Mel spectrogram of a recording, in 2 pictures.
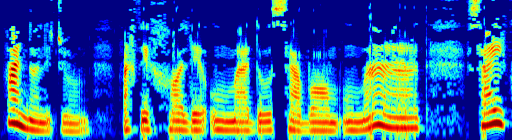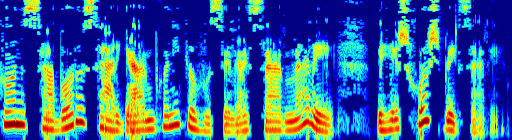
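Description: A man's voice: on the high side, lively intonation, fairly bright tone, husky, exaggerated voice. A man voicing a kind, affectionate elderly grandmother in a children's story, speaking tenderly and coaxingly.

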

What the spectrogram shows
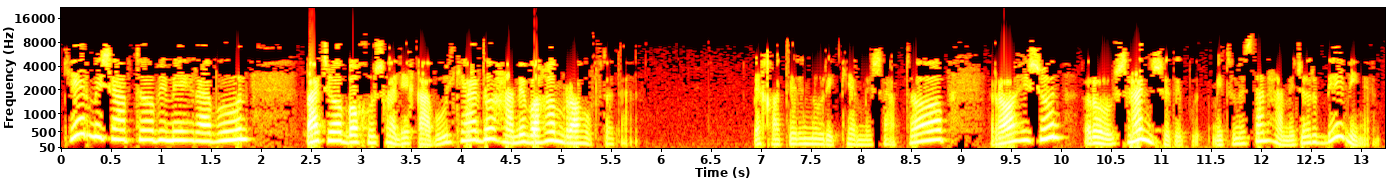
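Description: A woman narrating a bedtime story to children, talking to them directly in a gentle way. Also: medium pitch, breathy edge, no room sound, lo-fi sound. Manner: warm, addresses the children directly.

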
